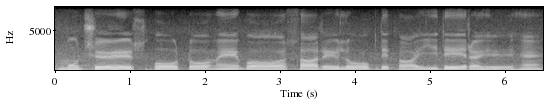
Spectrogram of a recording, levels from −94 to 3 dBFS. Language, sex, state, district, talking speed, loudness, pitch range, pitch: Hindi, male, Madhya Pradesh, Umaria, 100 wpm, -15 LUFS, 145-165 Hz, 155 Hz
